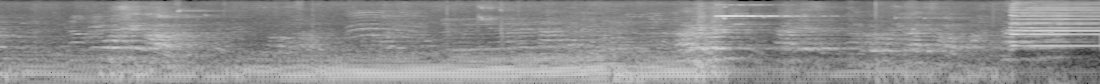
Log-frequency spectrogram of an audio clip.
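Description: Sneakers squeak sharply on a hard court.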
